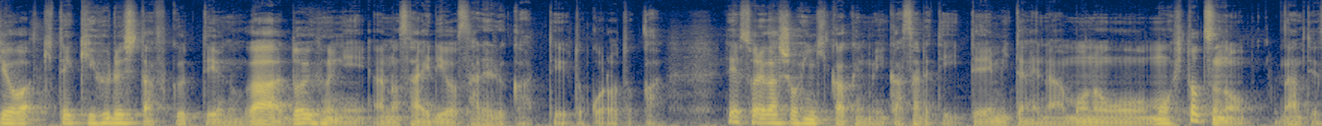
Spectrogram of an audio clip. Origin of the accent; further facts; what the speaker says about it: Chiba, Japan; 僕は千葉なんですけど、うん、なんか名字の発祥は栃木だと聞いております。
